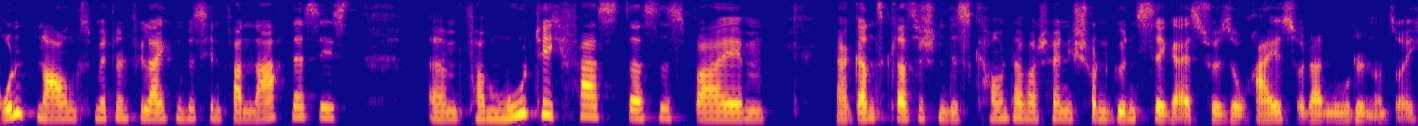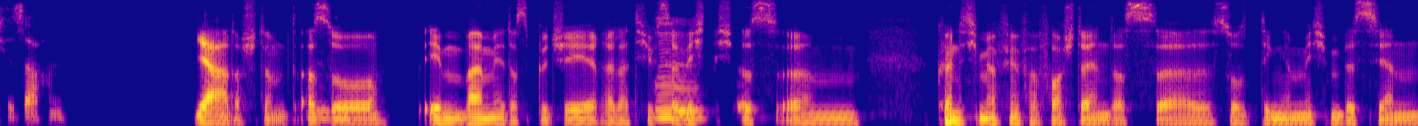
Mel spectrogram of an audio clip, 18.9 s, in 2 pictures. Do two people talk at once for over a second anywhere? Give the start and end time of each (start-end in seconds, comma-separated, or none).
none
